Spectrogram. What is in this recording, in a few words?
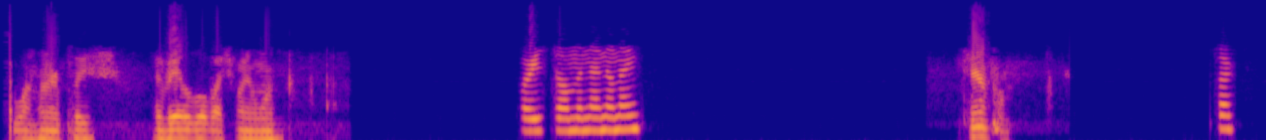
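Sheriff East County, scanner; SoutheastCenMesa; MCSO - EAST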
